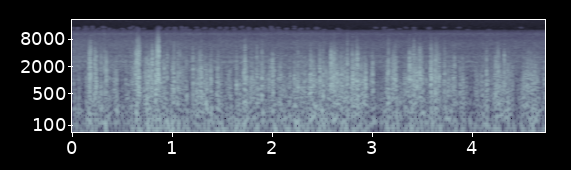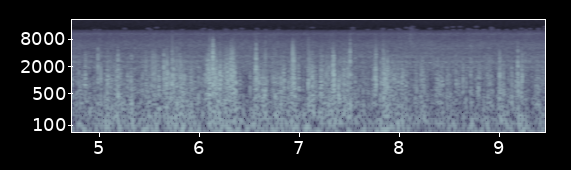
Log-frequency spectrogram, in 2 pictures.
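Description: Wind buffeting the microphone over the running noise of a Hitachi RHN diesel railcar in motion, with scattered sharp clicks and knocks through a steady low rumble.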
